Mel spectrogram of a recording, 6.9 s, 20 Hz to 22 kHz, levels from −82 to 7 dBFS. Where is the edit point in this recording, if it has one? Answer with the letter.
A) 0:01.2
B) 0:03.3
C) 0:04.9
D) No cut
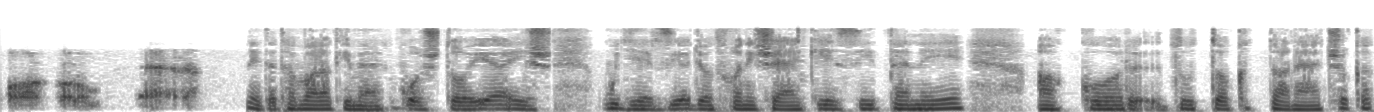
A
